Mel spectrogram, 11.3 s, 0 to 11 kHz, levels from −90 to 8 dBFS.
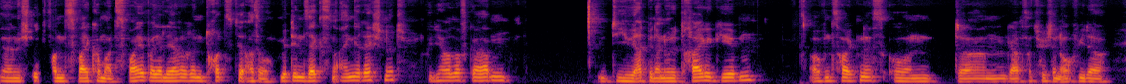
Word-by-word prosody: äh, - - -5
'n 120 0 0
Schnitt 135 0 -3
von 125 -2 +2
2,2 120 +1 +3
bei 140 -2 +1
der 130 0 +4
Lehrerin, 130 +1 +2
trotz - - -3
der - - +1
also, 110 -4 -2
mit 135 +1 -1
den 140 -1 +4
6en 130 -1 +3
eingerechnet 150 +4 0 0.2
für - - -10
die 135 - -5
Hausaufgaben. 145 0 +1 0.8
Die 120 0 -2
hat 120 +1 -2
mir - - +1
dann 120 - +2
nur 120 0 +2
'ne - - -2
3 130 +3 +4
gegeben 145 +3 0 0.5
aufm 125 +2 -3
Zeugnis 140 +2 0
und 115 -2 -4
dann 110 0 -2
gab's 110 0 -1
natürlich 120 -1 -7
dann 115 -3 -1
auch 110 +3 -4
wieder 110 -3 -1
130 Hz, 185 wpm, -22 LUFS, 115-140 Hz, 0.8 s, der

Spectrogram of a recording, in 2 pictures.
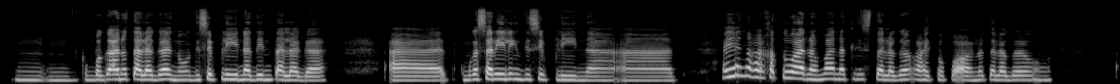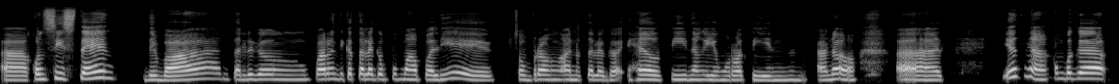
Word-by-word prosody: Mhm, 195 -2 -7
kumbaga 220 +2 +3
ano 240 - -1
talaga 230 -1 +5
'no 205 -2 -3
disiplina 225 +1 +1
din 220 0 -1
talaga, 195 -3 0 0.6
at 190 -1 +1 0.2
kumbaga 215 +3 0
sariling 245 0 +3
disiplina 205 -5 -4
at, 185 -1 -4 0.5
ayan 380 +5 +4
nakakatuwa 310 -7 +3
naman 240 +2 +2
at 235 0 -2
least 235 0 -9
talaga 220 0 +1
kahit 215 -3 -3
papaano 205 -2 -2
talagang 205 -1 -4 0.7
ah 200 0 +3
consistent, 270 +4 +3 0.2
'di 210 +1 -3
ba 215 +6 +3 0.2
talagang 225 -1 -2
parang 240 +1 +3
hindi 245 - -10
ka 245 - -1
talaga 240 -1 +1
pumapalya 230 +1 -1
eh. 230 -6 0 0.3
Sobrang 220 0 -1
ano 215 -1 -1
talaga 205 -2 -2
healthy 220 -1 +1
ng 215 -1 -2
iyong 205 -1 -3
routine 200 -1 -3
ano 220 +1 +2 0.4
at, 205 0 +2 0.6
iyun 355 +1 +2
nga 235 -10 +2
kumbaga 265 -1 +4
220 Hz, 120 wpm, -20 LUFS, 205-235 Hz, 0.7 s, talaga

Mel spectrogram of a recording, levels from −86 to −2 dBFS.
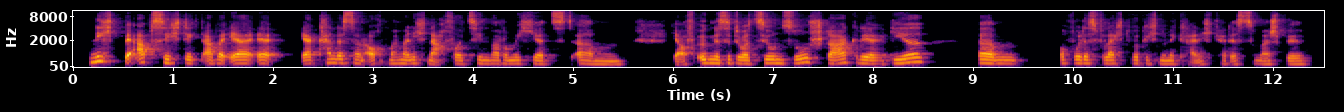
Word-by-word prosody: nicht 255 +3 +2
beabsichtigt, 180 -5 +4
aber 165 - +3
er 165 0 +5
er 320 -1 +4 0.2
er 155 - +6
kann 180 +3 -2
das 185 0 +1
dann 165 -1 -3
auch - - -1
manchmal 155 0 -3
nicht 160 0 -5
nachvollziehen, 150 +1 -3
warum 150 0 -4
ich 155 0 -5
jetzt, 145 -1 -1
ähm, 130 -3 -5 0.4
ja - - +2
auf - - -7
irgend 170 +1 +2
'ne 170 - +3
Situation 165 +1 +1
so 175 +5 0
stark 185 -1 +1
reagiere, 165 +8 +2 0.5
ähm, 160 -2 +2 0.4
obwohl 170 0 -2
das 165 -1 0
vielleicht 155 0 -3
wirklich 155 -1 -7
nur 145 - -4
'ne 140 - -6
Kleinigkeit 135 0 -8
ist 135 +1 -1
zum 150 - -5
Beispiel. 135 0 -3
160 Hz, 175 wpm, -24 LUFS, 150-175 Hz, 0.5 s, er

